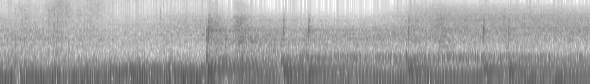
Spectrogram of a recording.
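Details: Loud dramatic music with deep rumbling drums and low sustained tones, no animal voices heard.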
